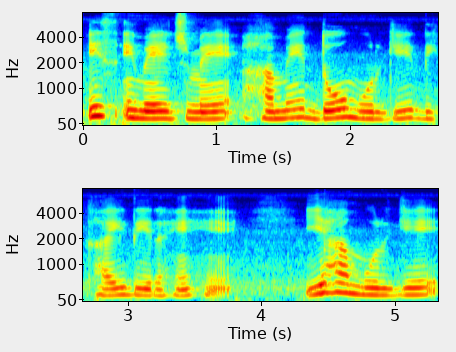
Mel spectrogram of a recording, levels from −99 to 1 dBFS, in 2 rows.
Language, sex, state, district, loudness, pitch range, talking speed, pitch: Hindi, female, Madhya Pradesh, Dhar, -16 LUFS, 185-210 Hz, 135 wpm, 190 Hz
